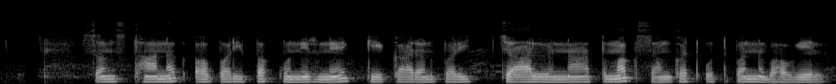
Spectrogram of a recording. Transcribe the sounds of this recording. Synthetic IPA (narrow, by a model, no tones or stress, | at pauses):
sənst̪ʰanəkəpəɾipəkːoniɾnəjkekaɾənpəɾit͡ʃalnat̪məksəŋkəʈut̪pənːəbʱɔɡel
